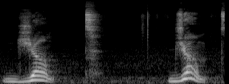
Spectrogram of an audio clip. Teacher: P is one of those unvoiced sounds, so again, since there's a P at the end, the ed will make the T sound.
